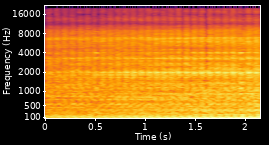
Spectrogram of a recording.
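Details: 1968 VW Double Cab cold start after long storage: fast, light, even ticking over the idle beat. The hydraulic (not mechanically adjusted) lifters have not pumped up; the owner replaced one before and says running it sometimes clears the tick.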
